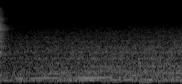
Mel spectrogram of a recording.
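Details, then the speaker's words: Vent Axia Industrial 12-inch X Type extractor fan from 1940, no backdraft shutters, worn capacitor, run at maximum speed on extract: a steady airy roar with an even low hum, no rubbing or rattle; normal running. "So it's starting to sound like a jet engine. And then maximum speed on intake, extract"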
